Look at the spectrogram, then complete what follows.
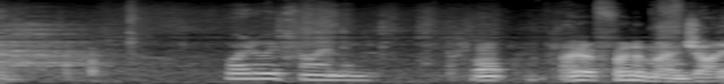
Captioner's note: Freddie sighs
